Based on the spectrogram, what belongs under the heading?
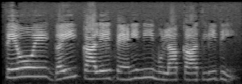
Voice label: gujarati, they visited her yesterday; 3rd object pronoun; તેઓએ ગઇકાલે તેણીની મુલાકાત લીધી; [teeo gueikeāle teeṇeīneī meuleākeāt leīdheī]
